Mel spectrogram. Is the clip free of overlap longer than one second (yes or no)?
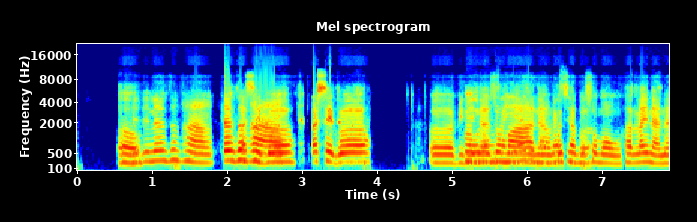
no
